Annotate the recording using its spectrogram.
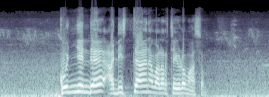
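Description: A man speaks emphatically into a close microphone.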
